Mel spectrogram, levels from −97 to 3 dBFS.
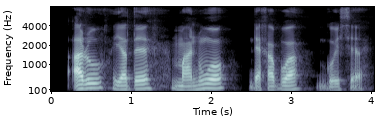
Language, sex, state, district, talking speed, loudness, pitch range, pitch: Assamese, male, Assam, Kamrup Metropolitan, 90 wpm, -22 LUFS, 120-155 Hz, 135 Hz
